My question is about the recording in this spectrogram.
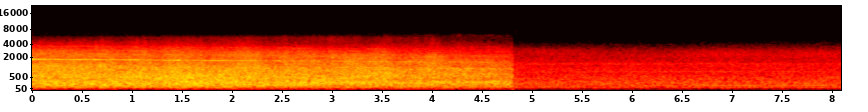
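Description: Jet airliner engines running loud, with a high whine that slowly falls in pitch. The sound cuts off abruptly about five seconds in, leaving a much quieter steady background hum.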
